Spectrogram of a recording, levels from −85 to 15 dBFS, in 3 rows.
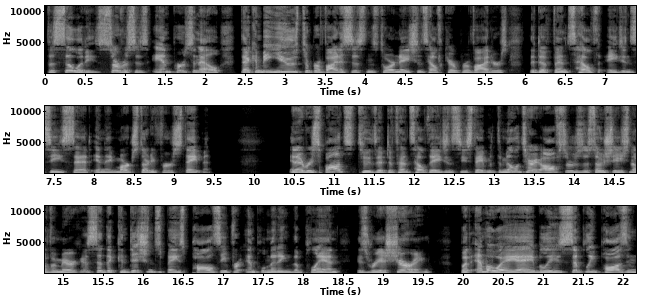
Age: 50-69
